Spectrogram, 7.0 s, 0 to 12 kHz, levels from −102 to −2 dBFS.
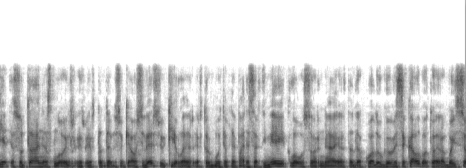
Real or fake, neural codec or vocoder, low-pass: fake; codec, 16 kHz, 8 kbps, FunCodec, trained on LibriTTS, 25 frames a second; 7.2 kHz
